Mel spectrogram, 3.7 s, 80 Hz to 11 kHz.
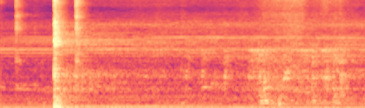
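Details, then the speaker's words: Canora 60s hollowbody guitar with grounding faults in a previous rewire, including a toggle switch not carrying ground: a steady low buzz in a quiet room with one sharp click, heard with the fan turned off. A ground hum. "So can you hear that buzz? I'll turn the fan off too."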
